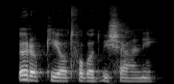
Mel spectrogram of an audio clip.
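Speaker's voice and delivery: ordinary delivery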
